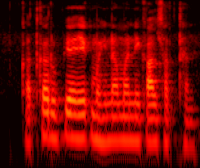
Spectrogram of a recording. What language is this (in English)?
Chhattisgarhi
